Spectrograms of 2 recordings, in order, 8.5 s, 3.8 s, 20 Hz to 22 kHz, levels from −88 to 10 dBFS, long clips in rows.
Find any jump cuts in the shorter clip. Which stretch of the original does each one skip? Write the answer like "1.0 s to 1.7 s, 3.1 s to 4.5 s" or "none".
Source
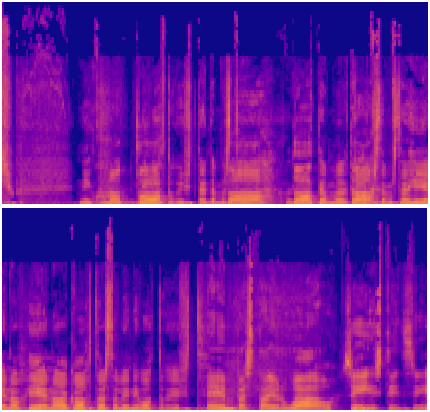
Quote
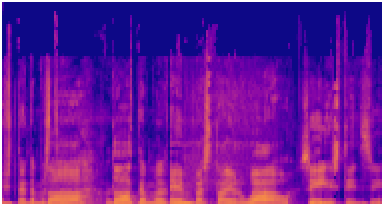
3.5 s to 6.3 s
